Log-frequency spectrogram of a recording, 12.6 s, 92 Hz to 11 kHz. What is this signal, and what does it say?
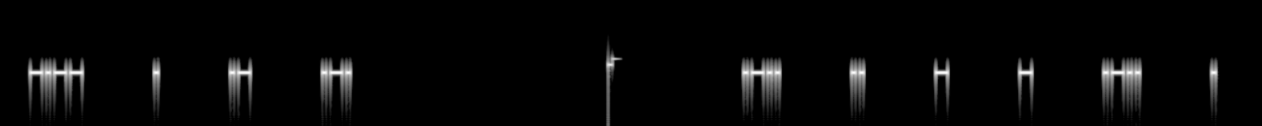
Morse code, heard as a keyed tone, about 30 wpm, spaced as for 10 wpm, 700 Hz. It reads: YEAR LITTLE
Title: 6x Character Spacing - Top 300 Words - 30wpm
